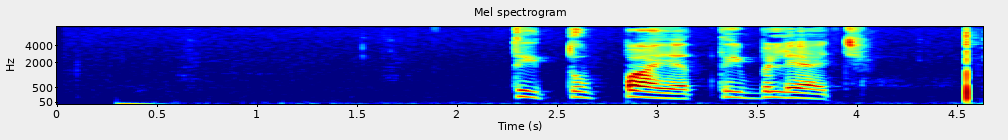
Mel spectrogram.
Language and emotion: Russian, angry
